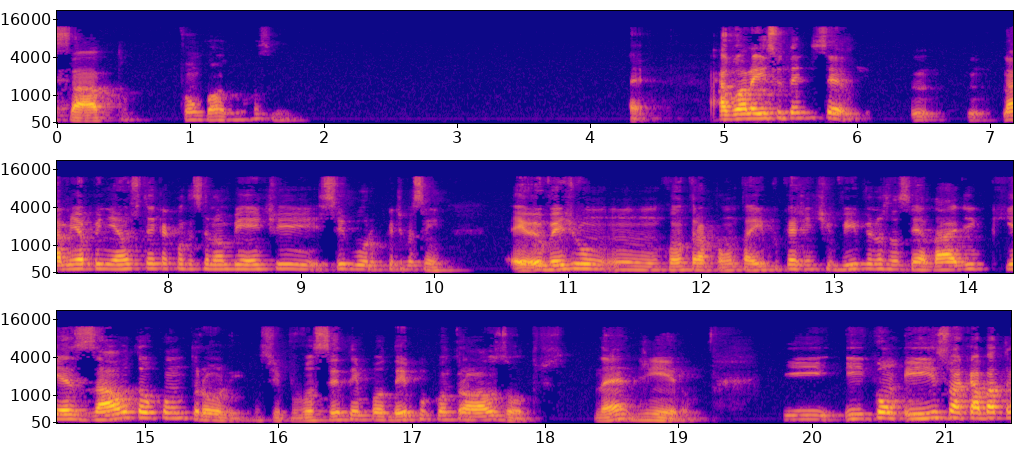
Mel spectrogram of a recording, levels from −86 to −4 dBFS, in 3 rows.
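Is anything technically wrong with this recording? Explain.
No, the speech recording shows no technical faults, with the signal arriving intact and steady throughout.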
